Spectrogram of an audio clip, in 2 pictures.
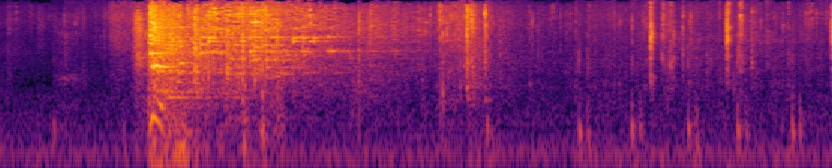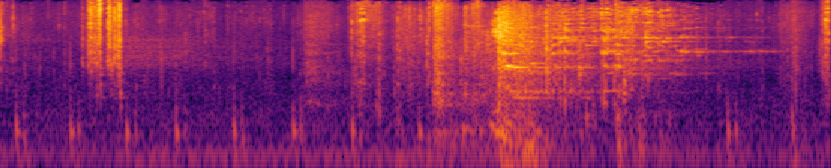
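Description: A clay vase smashes and its pieces clatter.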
